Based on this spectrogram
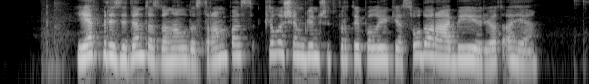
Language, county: Lithuanian, Alytus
